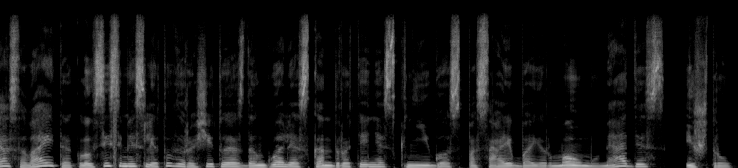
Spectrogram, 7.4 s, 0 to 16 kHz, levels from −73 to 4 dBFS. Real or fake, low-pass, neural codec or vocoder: fake; 14.4 kHz; vocoder, 48 kHz, 128 mel bands, Vocos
